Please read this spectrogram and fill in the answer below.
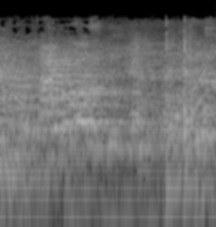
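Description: Indistinct chatter of several children's and adults' voices echoing in a large gym, with a couple of short thumps near the end, typical of bodies and feet landing on exercise mats.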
